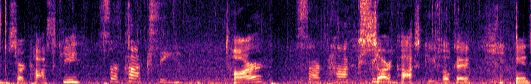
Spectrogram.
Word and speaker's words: Sarcoxie: Sarcoxie.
